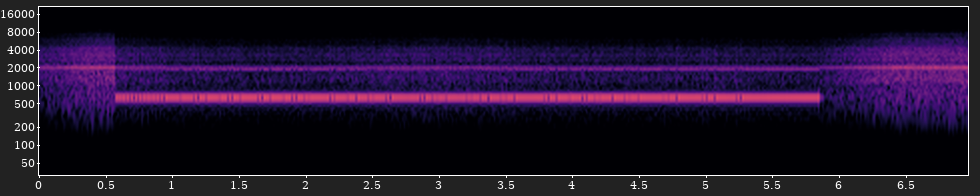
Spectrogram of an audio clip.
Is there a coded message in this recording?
Yes: PSK31 (31.25 baud) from 0.6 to 5.8 s, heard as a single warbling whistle, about 640 Hz, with a steady whistle near 2020 Hz.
